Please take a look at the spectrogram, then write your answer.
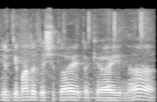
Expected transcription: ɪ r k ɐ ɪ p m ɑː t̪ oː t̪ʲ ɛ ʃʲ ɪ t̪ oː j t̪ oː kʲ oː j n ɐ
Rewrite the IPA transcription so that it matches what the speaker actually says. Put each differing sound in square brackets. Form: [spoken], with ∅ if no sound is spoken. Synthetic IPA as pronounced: ɪ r k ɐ ɪ p m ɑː t̪ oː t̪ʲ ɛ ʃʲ ɪ t̪ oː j t̪ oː kʲ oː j n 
